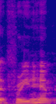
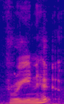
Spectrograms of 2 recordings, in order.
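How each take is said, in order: First: Laughing through the question. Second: Said in the usual way. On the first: Real, not acted. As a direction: giggle while asking.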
